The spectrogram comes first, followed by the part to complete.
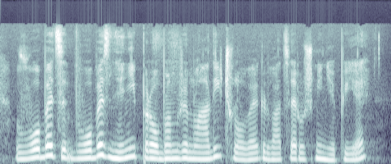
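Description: At a moderate pace, a woman speaks in a very deep, low pitch with a dark, mellow tone and ordinary pitch variation, the sound dry and close with no echo over a quiet background. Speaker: nutrition expert. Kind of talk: interview.

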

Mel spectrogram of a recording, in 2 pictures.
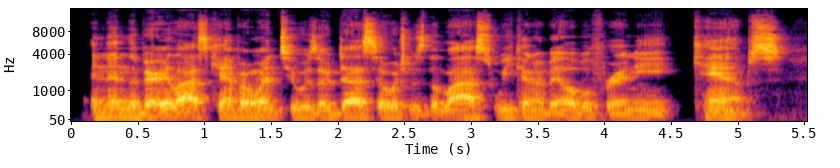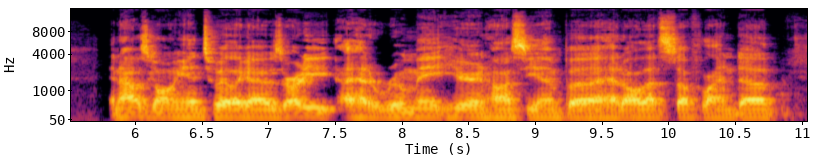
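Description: Audible room echo surrounds a man with an American accent and a fairly low pitch. He talks at a fairly quick pace with monotone, flat intonation. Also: hardly any pauses. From Arizona. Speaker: college hockey player. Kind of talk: interview.

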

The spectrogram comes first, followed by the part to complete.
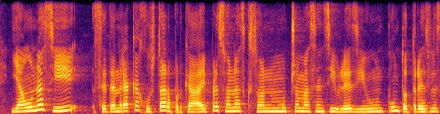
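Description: At a moderate pace, a woman with a Mexico City accent speaks at medium pitch with ordinary pitch variation. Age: 30s. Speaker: chef. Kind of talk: casual chat.

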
